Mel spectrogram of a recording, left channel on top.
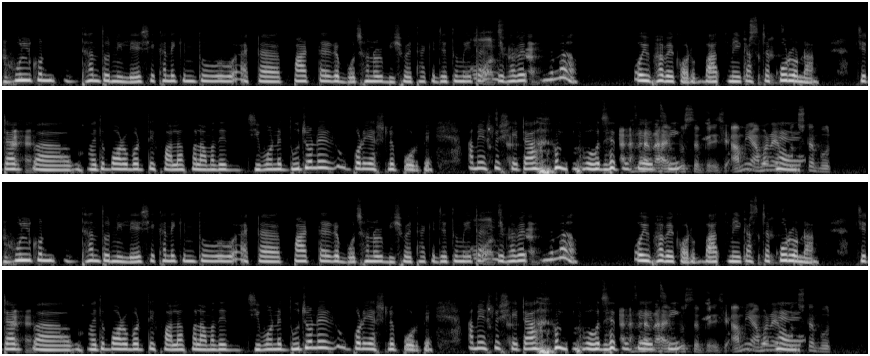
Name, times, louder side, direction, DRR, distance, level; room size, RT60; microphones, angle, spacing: voice 1, 0.0-5.8 6.3-15.4 16.4-16.7, equal, 5° right, 0.4 m, -22 dB
voice 2, 4.7-5.4 6.5-6.6 7.4-7.8 8.7-9.0 13.7-13.8 14.8-16.9, left 3 dB, 25° left, 1.6 m, -36 dB
head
